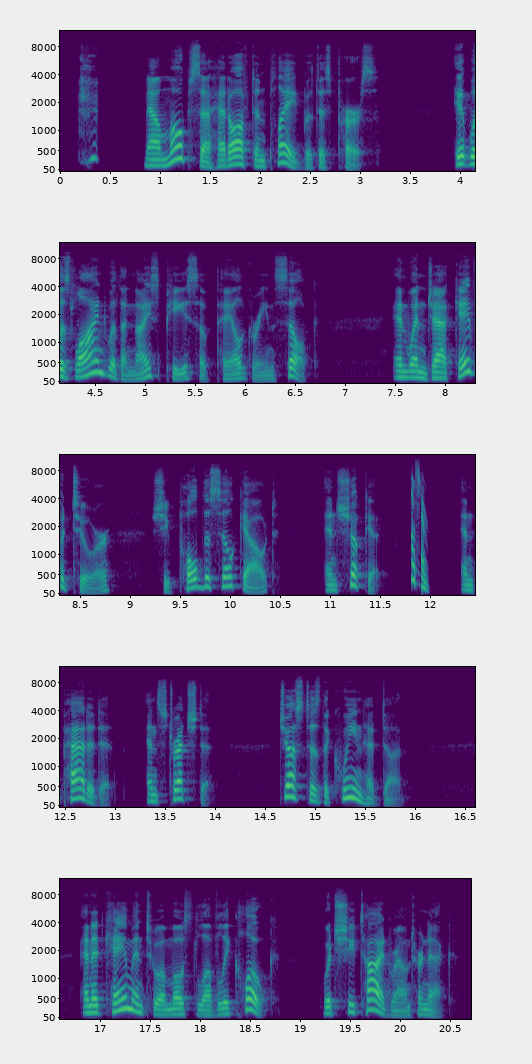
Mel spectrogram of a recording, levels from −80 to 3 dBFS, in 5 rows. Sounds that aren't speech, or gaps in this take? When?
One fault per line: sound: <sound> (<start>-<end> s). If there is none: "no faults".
sound: throat clearing (0.2-0.4 s)
sound: chirp (11.8-12.0 s)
